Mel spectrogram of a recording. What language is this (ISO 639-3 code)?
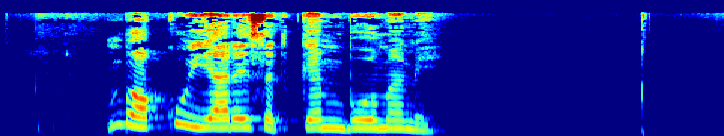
ibb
